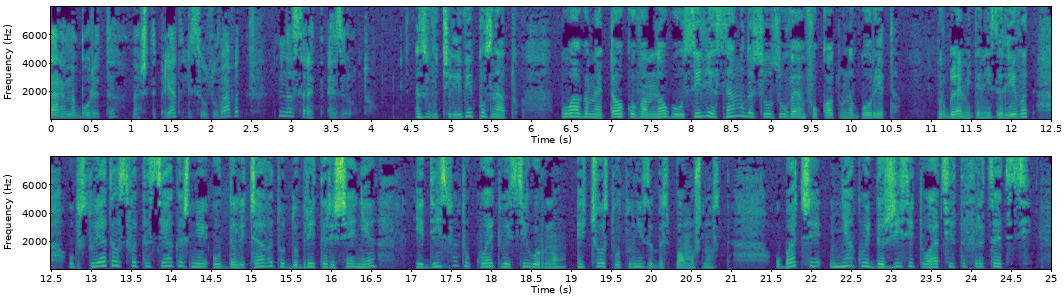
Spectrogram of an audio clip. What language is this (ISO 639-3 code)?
bul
